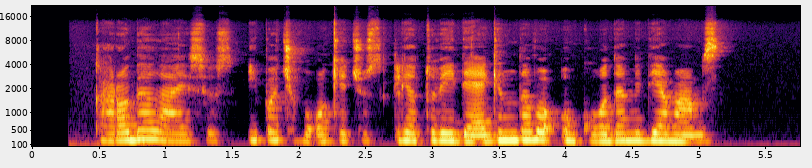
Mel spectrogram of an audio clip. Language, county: Lithuanian, Šiauliai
